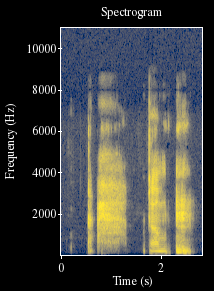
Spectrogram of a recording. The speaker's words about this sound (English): I'm going to take a sip of my beer, so you're going to have to listen to that.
